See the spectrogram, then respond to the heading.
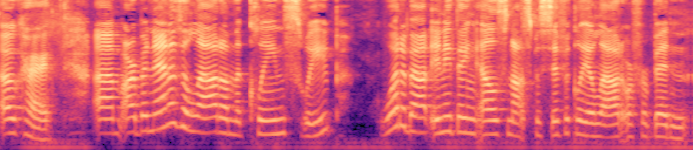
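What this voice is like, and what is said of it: Speaks with a lisp. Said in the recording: “I have a lisp today ... it's fancy”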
